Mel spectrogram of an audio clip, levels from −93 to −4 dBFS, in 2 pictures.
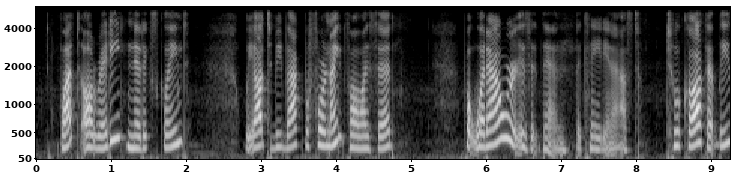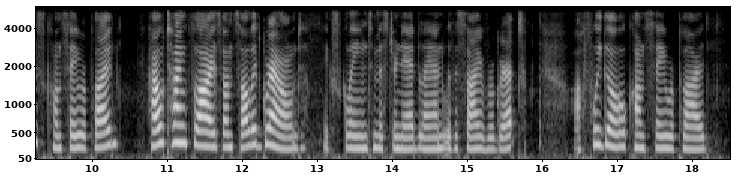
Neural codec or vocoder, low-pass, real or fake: autoencoder, 48 kHz, 128 numbers a frame, DAC-VAE, trained on Japanese speech; 5.4 kHz; fake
